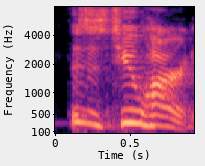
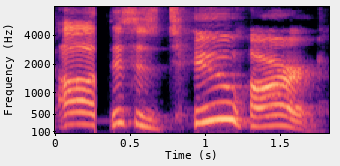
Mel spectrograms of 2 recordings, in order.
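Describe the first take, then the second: First: Said in the usual way. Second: Slow, drawn-out sigh of giving up; slow defeated complaint. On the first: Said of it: "Who hasn't said that". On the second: Shown as a demonstration. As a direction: drag it out like it's all too much. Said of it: "I have to catch myself".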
